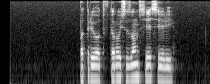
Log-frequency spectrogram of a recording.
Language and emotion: Russian, neutral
